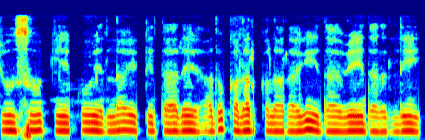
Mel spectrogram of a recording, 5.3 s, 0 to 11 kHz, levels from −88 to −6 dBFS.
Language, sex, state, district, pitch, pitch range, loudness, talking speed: Kannada, female, Karnataka, Bangalore, 145 Hz, 145-155 Hz, -17 LUFS, 115 wpm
